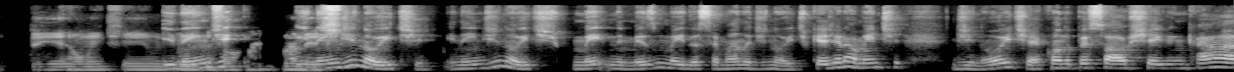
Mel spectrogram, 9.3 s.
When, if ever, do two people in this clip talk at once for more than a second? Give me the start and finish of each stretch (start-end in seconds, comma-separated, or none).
1.3-2.6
